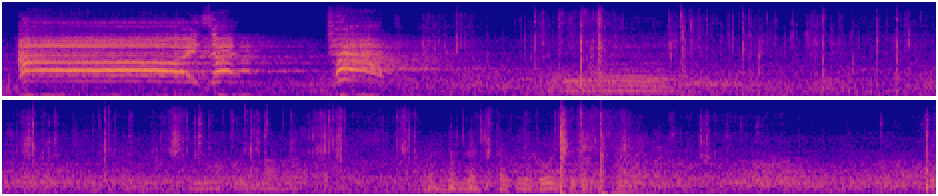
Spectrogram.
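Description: A parade-ground drill command shouted with a long drawn-out first word, followed by a short shout and a falling final shout. After it come many irregular sharp clicks and knocks of soldiers' boots and drill movements on the parade ground.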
